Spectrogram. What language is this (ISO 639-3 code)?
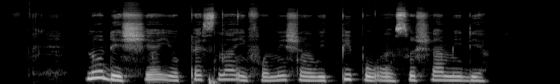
pcm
